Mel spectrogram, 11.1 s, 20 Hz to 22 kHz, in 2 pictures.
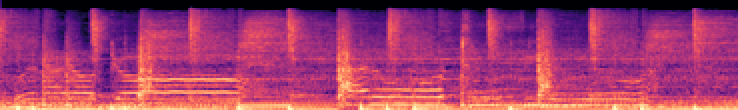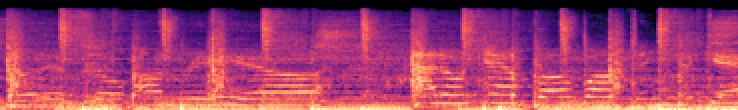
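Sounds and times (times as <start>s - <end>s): band recording with drums: 0.0s - 11.0s
looped percussion sample: 0.0s - 11.0s
person singing: 0.0s - 11.0s.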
